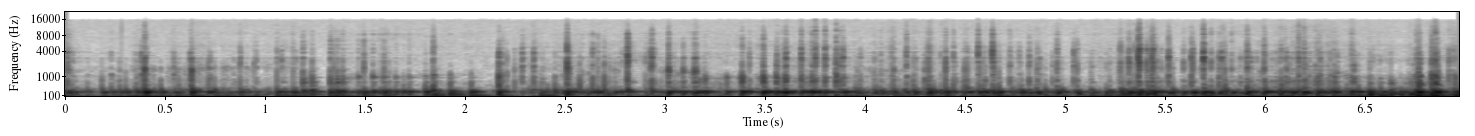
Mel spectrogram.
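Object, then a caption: Metal mesh microphone grille. Plastic skeleton-hand fingertips continuously scratch and rub a hollow black metal mesh microphone grille. The result is a dense, close scratchy rustle of quick clicks and rasps over a steady low resonant drone. It grows slightly louder toward the end.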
